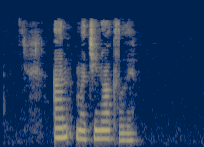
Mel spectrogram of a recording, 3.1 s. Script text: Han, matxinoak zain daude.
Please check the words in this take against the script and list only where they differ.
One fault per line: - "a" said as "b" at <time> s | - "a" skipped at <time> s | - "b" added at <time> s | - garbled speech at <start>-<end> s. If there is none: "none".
- "zain" skipped at 1.8 s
